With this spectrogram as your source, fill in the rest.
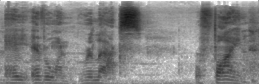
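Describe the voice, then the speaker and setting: A put-on character voice sits at a low-to-middle pitch and moves at a moderate pace. Clear background noise can be heard behind it. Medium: short film.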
